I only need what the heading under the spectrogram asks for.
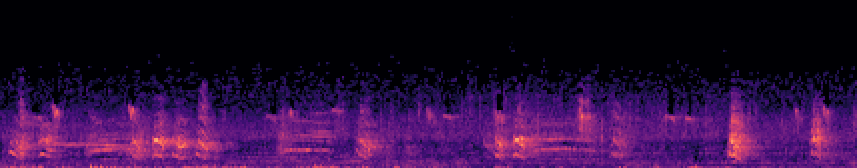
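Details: A stripe-throated yuhina perched in forest near Jabberkhet, Mussoorie, utters quick bunches of high chirps and brief downslurred whistles at uneven intervals, set against continuous deep rumbling background noise.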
